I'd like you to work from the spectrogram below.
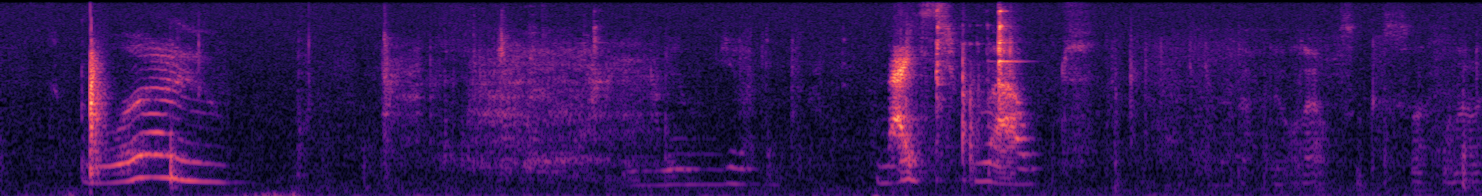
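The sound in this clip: Cutlery clinks and scrapes against a plate as meat is cut up at a home meal, giving a few sharp metallic knocks while people talk over it.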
